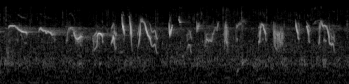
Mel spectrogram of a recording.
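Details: Louisiana waterthrush song over a busy background: several slurred whistles at the start, then a long run of quick, sharp chips and jumbled twittering notes, possibly more than one bird calling at once.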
